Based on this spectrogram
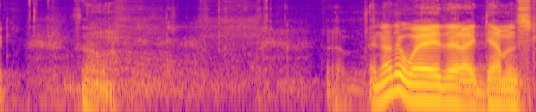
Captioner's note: audience chuckles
